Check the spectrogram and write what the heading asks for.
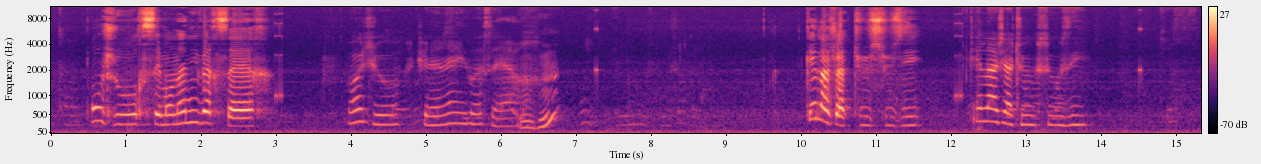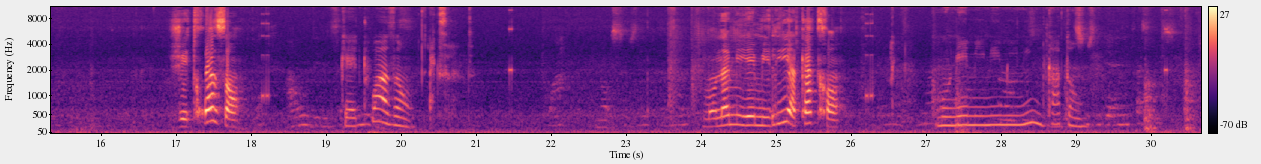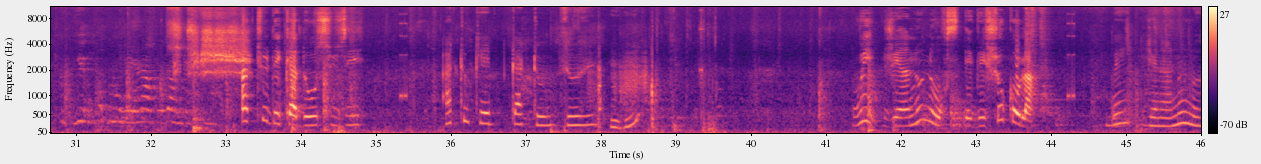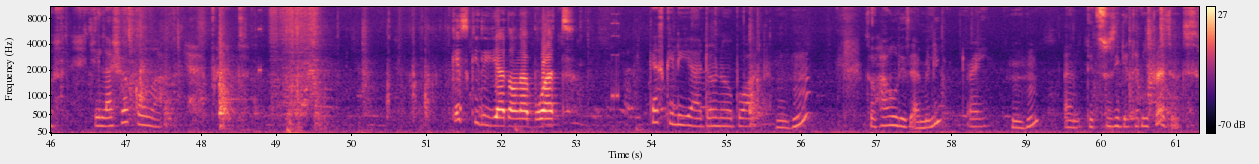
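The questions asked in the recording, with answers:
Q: And did Suzy get any presents?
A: Yes, a teddy bear and chocolates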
